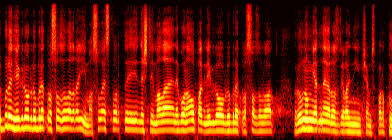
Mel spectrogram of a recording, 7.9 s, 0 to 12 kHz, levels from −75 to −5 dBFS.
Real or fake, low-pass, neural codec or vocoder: fake; 10.8 kHz; codec, 16 kHz in and 24 kHz out, 0.9 kbps, LongCat-Audio-Codec, four codebook decoder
